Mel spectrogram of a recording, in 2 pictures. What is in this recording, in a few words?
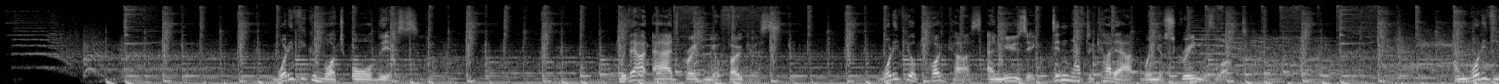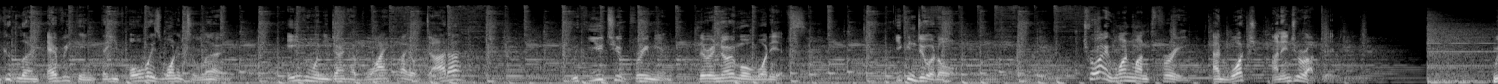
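English Australian M Showreel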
